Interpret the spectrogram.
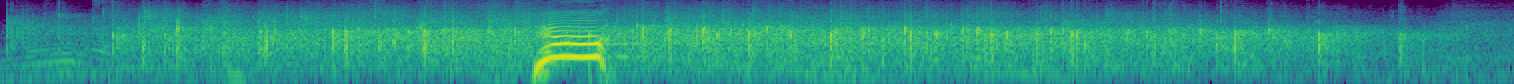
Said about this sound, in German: Einen Applaus geben, oder?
